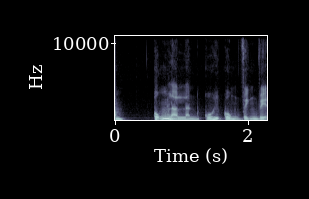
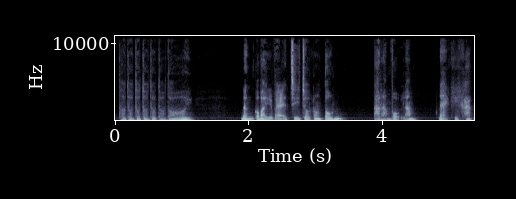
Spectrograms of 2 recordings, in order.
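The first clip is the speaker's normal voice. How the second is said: hurried refusal; 2 semitones lower, 6 dB quieter, much faster than usual. Acted. Den quickly refusing the feast, soft and hasty. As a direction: wave it off quietly. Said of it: "vội vàng xua tay".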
